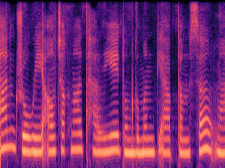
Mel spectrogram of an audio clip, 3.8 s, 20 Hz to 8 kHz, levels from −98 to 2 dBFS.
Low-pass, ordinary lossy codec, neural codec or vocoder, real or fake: none; none; codec, 16 kHz, 1 kbps, X-Codec, HuBERT features, trained on balanced general audio; fake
